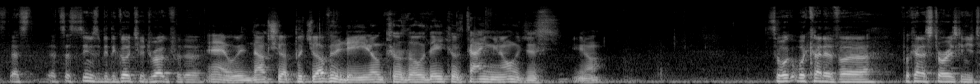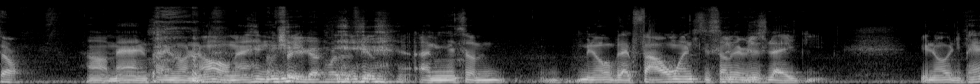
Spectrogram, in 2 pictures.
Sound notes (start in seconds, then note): 11.3 laughs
